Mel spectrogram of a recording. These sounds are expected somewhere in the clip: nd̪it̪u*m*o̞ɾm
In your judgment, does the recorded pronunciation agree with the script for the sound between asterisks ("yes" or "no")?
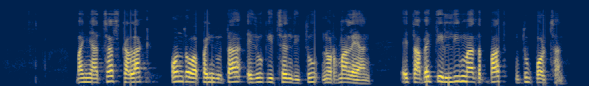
no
